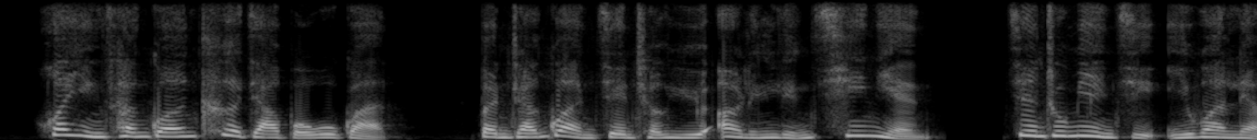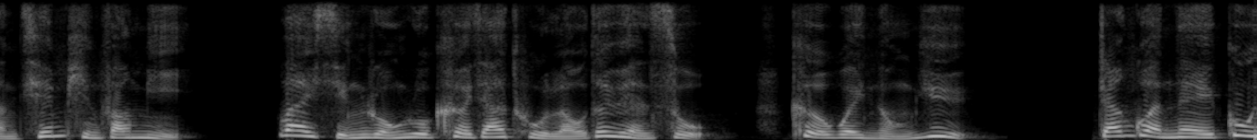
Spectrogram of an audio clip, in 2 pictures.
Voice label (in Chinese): 大气稳重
